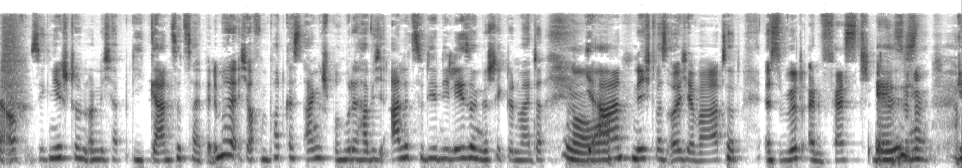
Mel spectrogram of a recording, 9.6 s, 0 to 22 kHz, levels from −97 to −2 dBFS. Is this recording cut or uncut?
uncut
